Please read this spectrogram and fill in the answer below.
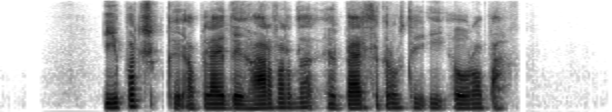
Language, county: Lithuanian, Kaunas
